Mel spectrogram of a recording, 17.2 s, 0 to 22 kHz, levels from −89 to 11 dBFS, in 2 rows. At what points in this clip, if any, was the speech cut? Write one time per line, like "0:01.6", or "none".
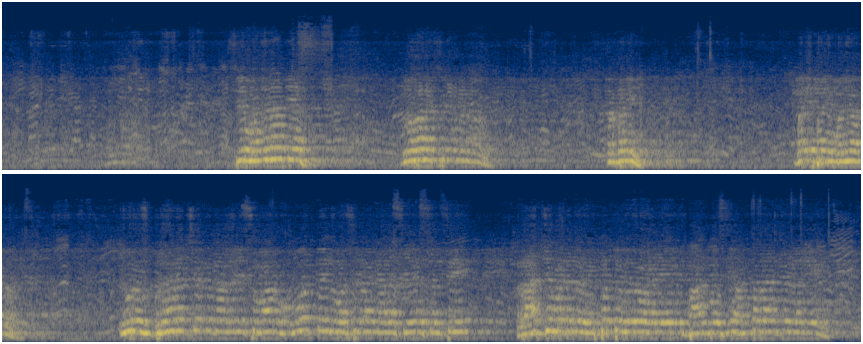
none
